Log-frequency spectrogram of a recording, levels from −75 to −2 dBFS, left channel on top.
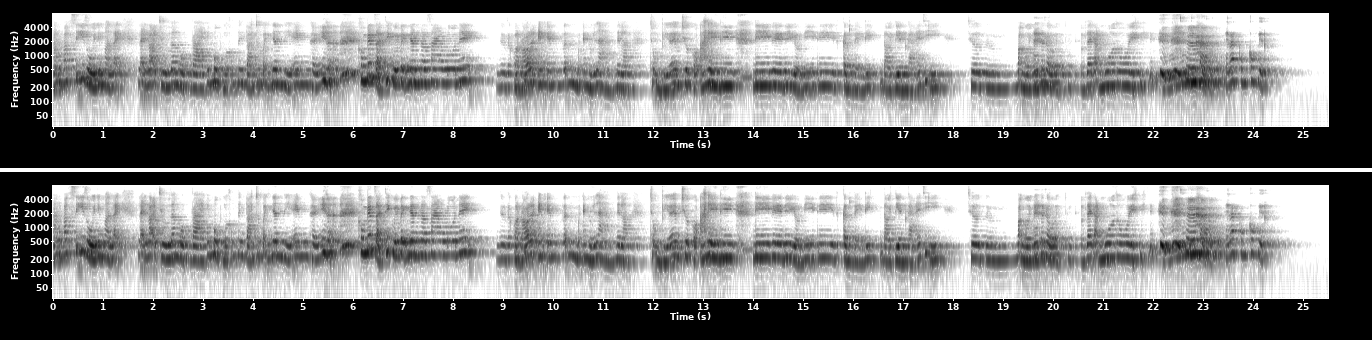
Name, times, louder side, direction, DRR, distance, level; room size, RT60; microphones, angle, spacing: voice 1, 0.0-8.4 8.9-11.6 11.9-17.8 18.3-23.4, equal, 25° right, 2 dB, 2.2 m, -21 dB
voice 2, 19.6-20.1 22.2-23.1 23.5-24.3, left 2 dB, 20° left, 5 dB, 1.0 m, -25 dB
11.0 x 11.0 x 7.3 m, 1.1 s
head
